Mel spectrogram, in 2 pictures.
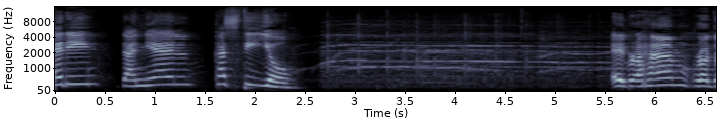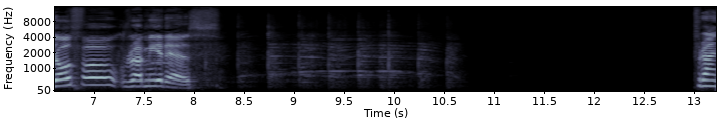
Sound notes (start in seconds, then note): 2.4 attendees cheering and clapping; 8.9 attendees clapping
